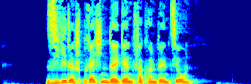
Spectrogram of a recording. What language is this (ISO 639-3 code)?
deu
